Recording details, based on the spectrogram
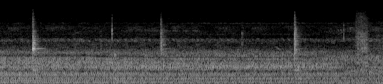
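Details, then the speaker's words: Yamaha RX 135 (1999) motorcycle, hot after a long ride, parked at sunrise: scattered sharp metallic tick-tick sounds every half second or so from the cat silencer as the expanded exhaust contracts; normal heat ticking. "So when the motorcycle heats up, the exhaust is kind of expands. Not visible for the naked eye, but it will expand."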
